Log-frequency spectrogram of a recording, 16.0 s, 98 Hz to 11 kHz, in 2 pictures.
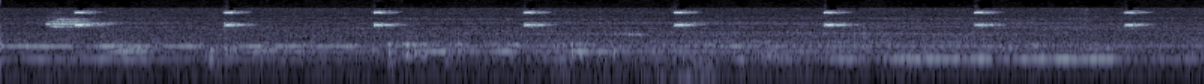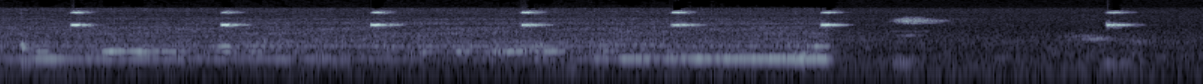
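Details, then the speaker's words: Uniwer UMS 7E3 3-channel ECG machine after pressing print, printing a 12-lead record with lead II as a long lead: regular heart-rate beeps at 60/min from a simulated input over printer whirr, which stops near the end. "നമ്മൾ print button press ചെയ്തു കഴിഞ്ഞാൽ machine print out വരും."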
